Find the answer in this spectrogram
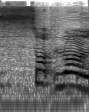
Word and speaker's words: Yves Saint Laurent: It's and then it's Saint Laurent.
